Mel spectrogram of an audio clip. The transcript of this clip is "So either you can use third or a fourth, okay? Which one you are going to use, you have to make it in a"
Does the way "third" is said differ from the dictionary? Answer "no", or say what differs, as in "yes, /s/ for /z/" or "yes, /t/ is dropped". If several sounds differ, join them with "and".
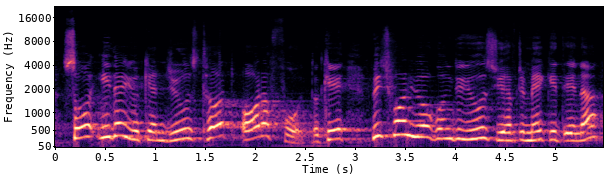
yes, /t/ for /θ/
